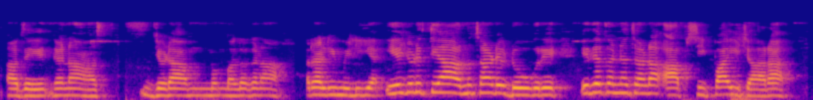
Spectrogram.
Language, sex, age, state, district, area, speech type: Dogri, female, 60+, Jammu and Kashmir, Reasi, urban, spontaneous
